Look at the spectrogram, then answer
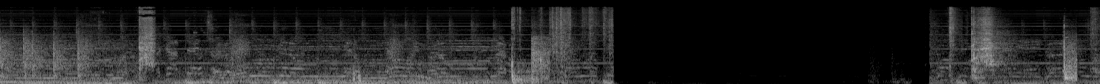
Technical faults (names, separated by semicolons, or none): USB whine; compressed frames skipped; one channel inverted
